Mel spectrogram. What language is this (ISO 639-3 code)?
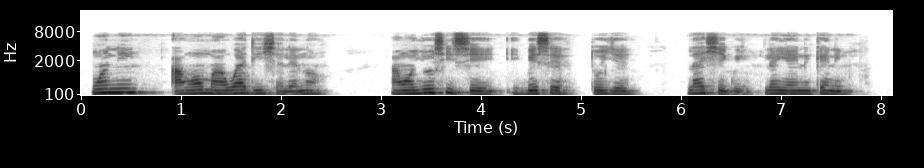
yor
